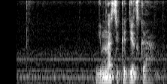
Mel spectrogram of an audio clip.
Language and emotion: Russian, neutral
